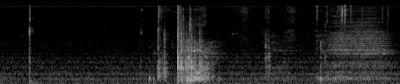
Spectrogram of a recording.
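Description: Hobby knife scraping and nicking a small plastic model-kit part to clean up its edge: a sharp click near the start, a few small clicks about one and a half seconds in, and a short faint scraping near the end.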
